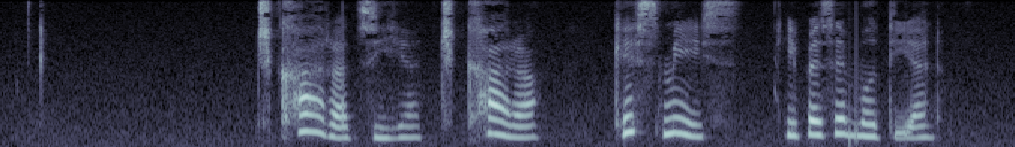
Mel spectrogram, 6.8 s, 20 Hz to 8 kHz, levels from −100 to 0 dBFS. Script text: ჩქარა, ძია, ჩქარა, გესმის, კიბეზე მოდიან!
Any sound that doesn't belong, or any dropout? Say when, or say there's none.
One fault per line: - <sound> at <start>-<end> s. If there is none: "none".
none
